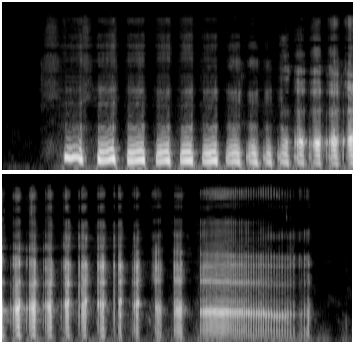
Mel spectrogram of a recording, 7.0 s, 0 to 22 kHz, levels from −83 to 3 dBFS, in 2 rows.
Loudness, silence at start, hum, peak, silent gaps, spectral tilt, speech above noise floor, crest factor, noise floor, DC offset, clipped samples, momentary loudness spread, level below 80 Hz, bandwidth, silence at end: -20 LUFS; 0.6 s; none; 0 dBFS; none; -7.5 dB/octave; 43 dB; 20 dB; -60 dBFS; under 0.1%; under 0.1%; 11 LU; -52 dBFS; 16 kHz; 0.45 s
